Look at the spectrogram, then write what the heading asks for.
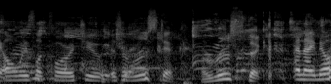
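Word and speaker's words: Aroostook: Every year, the league name that I always look forward to is a Roostic.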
